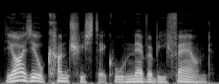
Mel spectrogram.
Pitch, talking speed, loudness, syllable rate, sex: 130 Hz, 220 wpm, -17 LUFS, 5.1 syllables/s, male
